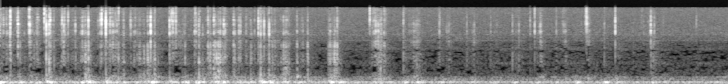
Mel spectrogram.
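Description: A small, solid, painted PVC Sadness figure from Inside Out on a plastic base is tapped and scratched with long acrylic nails. Quick, irregular, dry clicks and scratchy rubs follow one another with no ring, bright at the top over a steady low hum. The tapping is busiest at the start and grows a little softer toward the end.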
